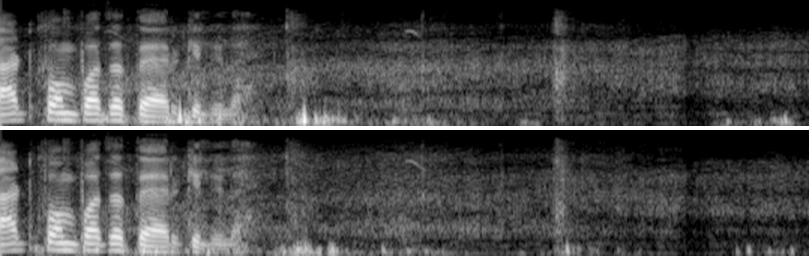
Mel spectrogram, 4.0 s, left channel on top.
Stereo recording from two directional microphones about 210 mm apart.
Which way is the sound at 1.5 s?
55° left (ahead or behind).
